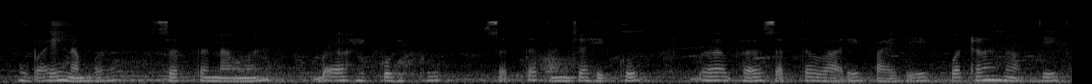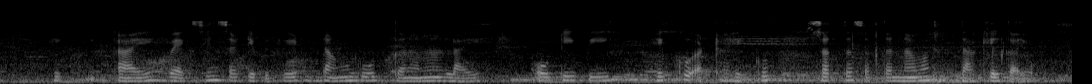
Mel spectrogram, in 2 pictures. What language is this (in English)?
Sindhi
